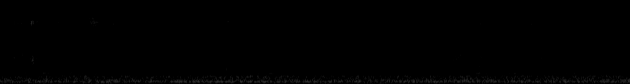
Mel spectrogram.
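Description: Faint scratching of a pen tip on paper as cursive words are written: short irregular strokes with small pauses between them.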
